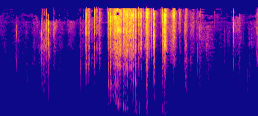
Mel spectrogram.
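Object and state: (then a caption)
Nylon hook-and-loop strap being peeled. A yellow nylon hook-and-loop strap roll held in the hands has its layers peeled apart and pressed together with long acrylic nails. Short, bright ripping and crackling bursts come in an uneven series and build to a sustained loud tearing rasp in the middle. The sound is almost entirely high-frequency, with little low end.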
